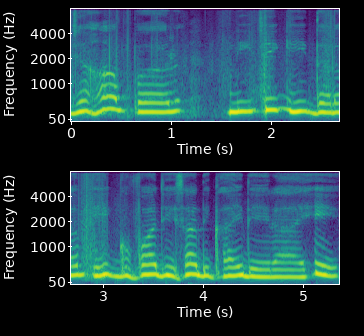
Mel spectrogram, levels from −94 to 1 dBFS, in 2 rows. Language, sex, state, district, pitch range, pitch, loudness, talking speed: Hindi, female, Chhattisgarh, Jashpur, 220-260 Hz, 245 Hz, -11 LUFS, 135 wpm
